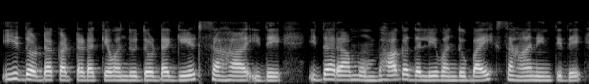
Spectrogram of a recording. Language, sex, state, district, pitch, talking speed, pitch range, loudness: Kannada, female, Karnataka, Bidar, 195 Hz, 140 wpm, 190-210 Hz, -14 LUFS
